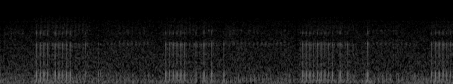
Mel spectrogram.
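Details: Cat purr in slow, even cycles: a rasping burst, then a softer rumbling phase, repeating about every one and a half seconds in a quiet setting.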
